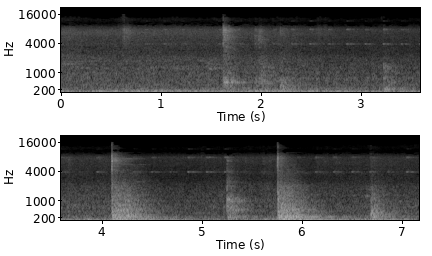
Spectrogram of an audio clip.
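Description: Chopping blade striking through chicken onto a wooden stump block: about five sharp chops with a few lighter knocks between them, the two loudest about four seconds in and just before six seconds, over a steady low hum.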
